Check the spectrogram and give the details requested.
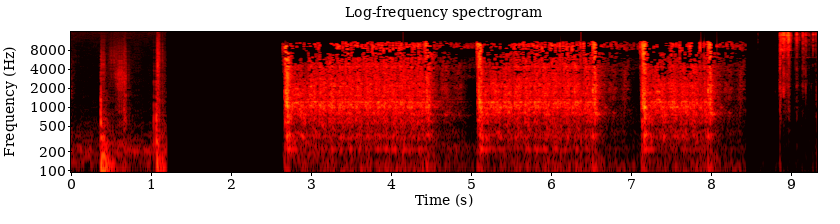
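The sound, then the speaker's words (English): A car engine cranks over and over without catching, failing to start, several long, grinding starter bursts separated by brief pauses, loud with no voices. “Now it's not starting and it's broken down.”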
